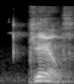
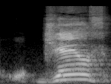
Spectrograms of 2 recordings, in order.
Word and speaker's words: Jayles: name right but it's okay so it's called jails all right so what how is what is the uh absolute correct pronunciation how should i call you jails jails all right all right jails professor jails welcome to the show uh thank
